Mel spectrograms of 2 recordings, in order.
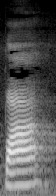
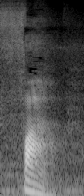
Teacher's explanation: Kalau pa, nah itu anginnya nggak keluar, tapi fa lembut ya.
